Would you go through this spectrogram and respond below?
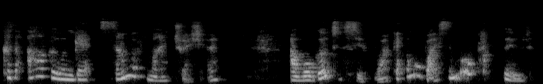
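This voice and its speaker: A woman voicing George, a gentle, forgetful male pirate in a children's story, speaking softly and half in a whisper. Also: on the high side, sing-song, brisk, voice pushed up. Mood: reassuring. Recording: dull lo-fi recording.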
